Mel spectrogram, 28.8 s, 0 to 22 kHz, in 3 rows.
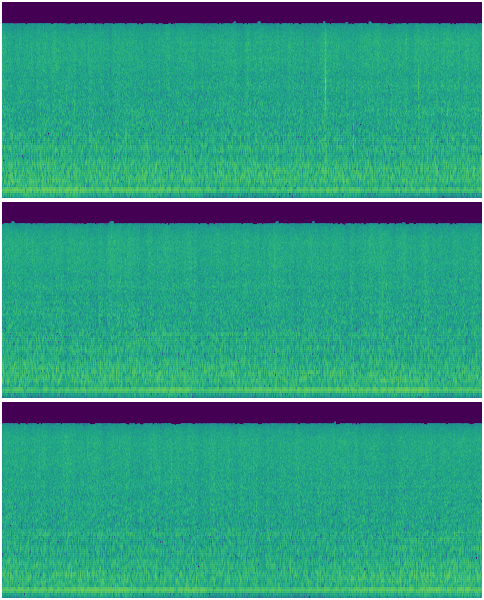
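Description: Centurion Typhoon 23 ft wakeboard boat's engine running steadily at towing speed, with the rush of its churning wake and the wind.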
